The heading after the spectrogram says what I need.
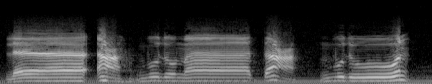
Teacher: So there is some emphasis on that la.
